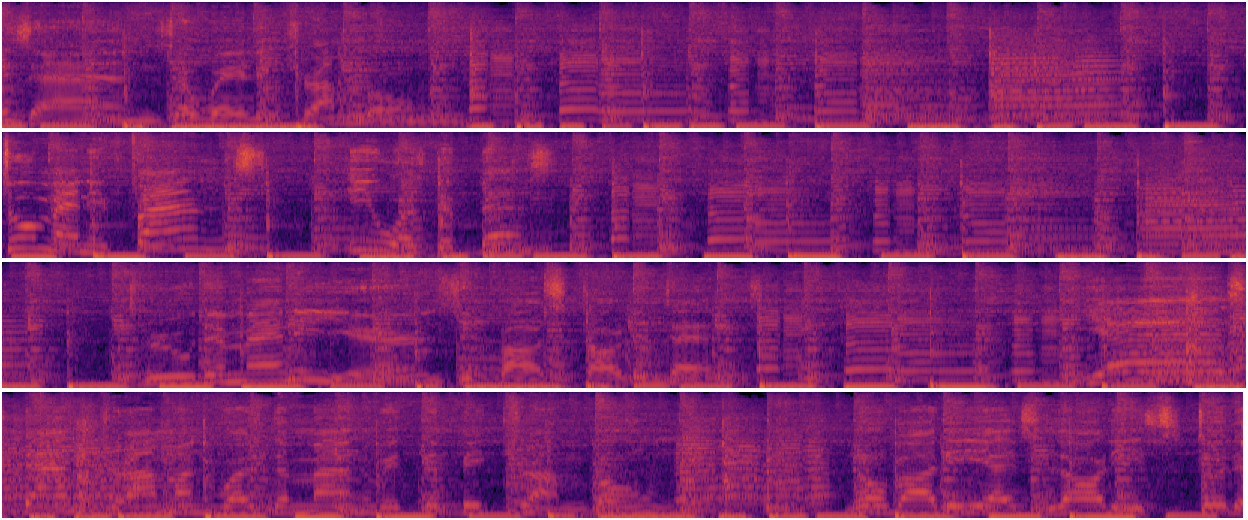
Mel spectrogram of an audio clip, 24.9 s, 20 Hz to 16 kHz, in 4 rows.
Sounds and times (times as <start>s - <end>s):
Music: 0.0s - 24.8s.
